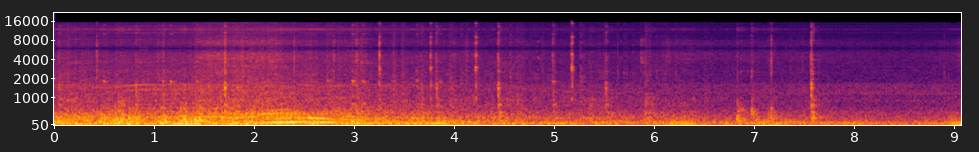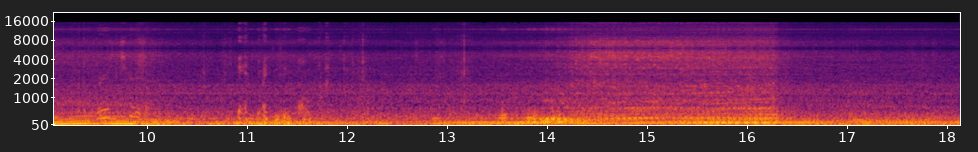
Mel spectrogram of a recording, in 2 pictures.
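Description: Off-road truck's engine running and revving as it drives over a rough dirt track, with its pitch rising and falling several times and scattered knocks and rattles from the body bouncing.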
